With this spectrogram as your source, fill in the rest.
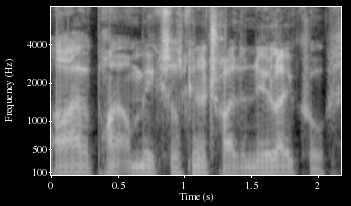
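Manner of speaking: ordinary talk, nothing marked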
